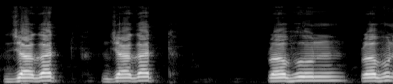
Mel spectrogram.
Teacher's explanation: তারপরে বলেছে কি জগৎ জগৎ প্রভুন, প্রভুন এখানে অনুস্বরটা দন্তন্যয়ের মতো শোনাবে, অর্ধেক দন্তন্য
